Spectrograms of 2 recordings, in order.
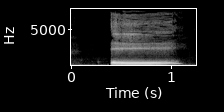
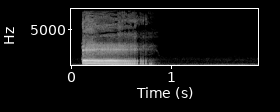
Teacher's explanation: the sound is really open, and normally your mouth should be opened a little bit more than with the accent aigu as well. Okay, so it goes like eh. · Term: accent grave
